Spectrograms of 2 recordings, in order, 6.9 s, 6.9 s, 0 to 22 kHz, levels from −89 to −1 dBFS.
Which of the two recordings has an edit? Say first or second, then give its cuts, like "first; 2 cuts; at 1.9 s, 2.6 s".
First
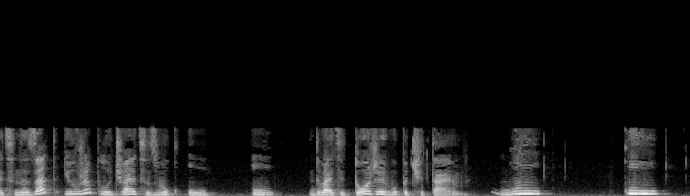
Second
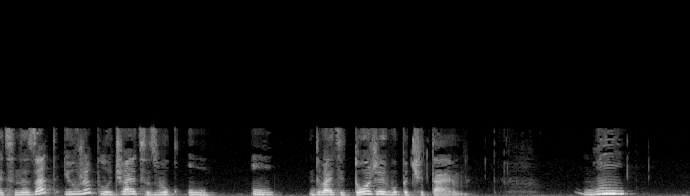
first; 1 cut; at 4.8 s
